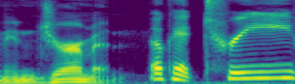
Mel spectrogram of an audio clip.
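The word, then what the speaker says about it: three: You'll hear numbers like 3, 5, and 9 spoken as tree, fife, and niner.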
